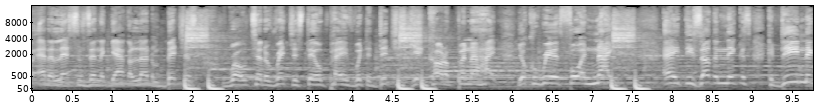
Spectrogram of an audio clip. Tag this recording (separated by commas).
Rapping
